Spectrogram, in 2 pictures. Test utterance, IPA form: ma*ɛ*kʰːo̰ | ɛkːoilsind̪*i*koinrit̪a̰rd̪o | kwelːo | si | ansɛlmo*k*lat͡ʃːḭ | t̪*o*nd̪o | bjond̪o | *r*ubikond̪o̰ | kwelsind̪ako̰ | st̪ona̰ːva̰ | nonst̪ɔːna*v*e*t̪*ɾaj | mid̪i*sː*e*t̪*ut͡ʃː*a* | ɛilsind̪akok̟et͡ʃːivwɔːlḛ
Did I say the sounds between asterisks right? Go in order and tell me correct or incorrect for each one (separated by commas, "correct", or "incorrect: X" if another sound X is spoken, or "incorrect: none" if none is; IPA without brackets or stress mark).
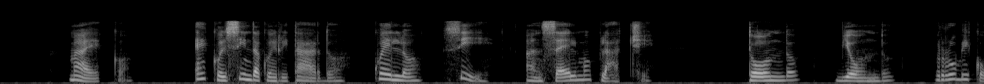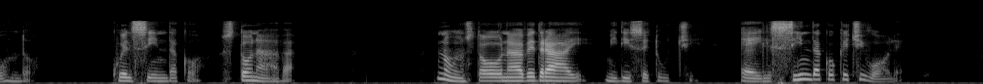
correct, incorrect: a, incorrect: p, correct, correct, correct, incorrect: d̪, correct, correct, incorrect: i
